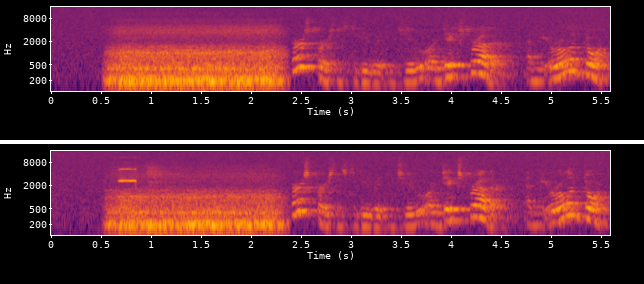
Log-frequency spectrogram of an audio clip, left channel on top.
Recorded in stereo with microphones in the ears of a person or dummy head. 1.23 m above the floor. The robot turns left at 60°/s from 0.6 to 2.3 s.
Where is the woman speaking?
60° right (ahead or behind), 4 m.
